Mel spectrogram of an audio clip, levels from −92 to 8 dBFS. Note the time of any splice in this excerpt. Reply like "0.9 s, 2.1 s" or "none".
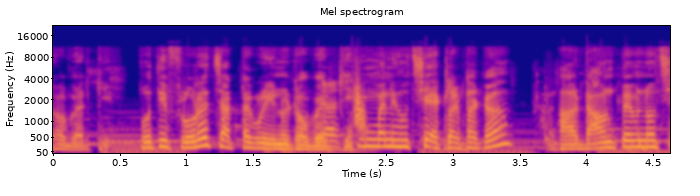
2.3 s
